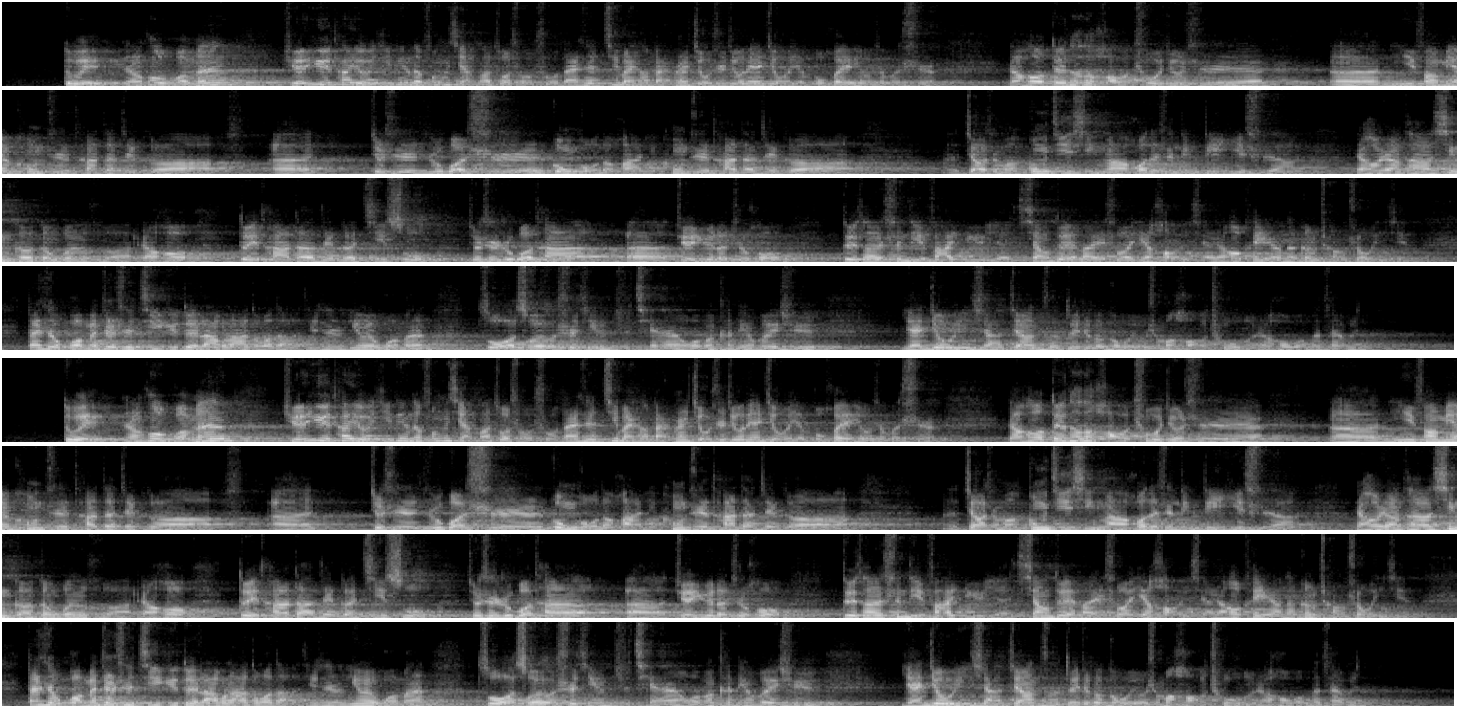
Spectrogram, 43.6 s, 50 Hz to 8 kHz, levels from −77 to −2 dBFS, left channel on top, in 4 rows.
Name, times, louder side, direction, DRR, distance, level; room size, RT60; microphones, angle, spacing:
voice 1, 0.5-1.7 2.1-7.0 7.5-9.5 9.9-12.5 12.9-13.3 13.7-17.3 18.0-20.6 21.1-25.0 25.3-27.7 28.1-32.4 32.9-38.8 39.5-42.9, right 1 dB, 75° right, 3 dB, 1.7 m, -22 dB
28.0 x 12.5 x 9.9 m, 2.9 s
head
